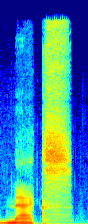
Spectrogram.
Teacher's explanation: Plus, we drop sounds. Next becomes nex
